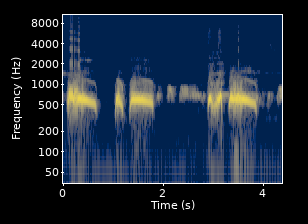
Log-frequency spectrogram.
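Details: Spotted dove, Đồng Nai, Vietnam, 'thúc gù' call in the 'giọng thổ' style: a long falling coo, a short note and a sustained coo, soft murmuring, then a double rising note and another long descending coo.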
